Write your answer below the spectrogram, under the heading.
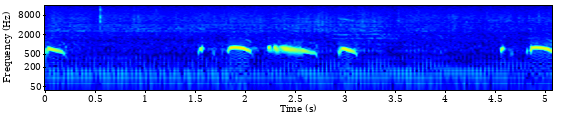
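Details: Spotted dove decoy singing in the 'giọng đồng' voice to make wild doves respond: a falling coo, then a full phrase of a soft lead note, arched coo, long burry coo and short coo, and another phrase starting, with a low engine hum underneath.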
